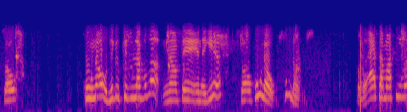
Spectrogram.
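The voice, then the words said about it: Southern American accent. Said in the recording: “You don't sound like a New York nigga no more... You got like this Southern dialect or something”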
